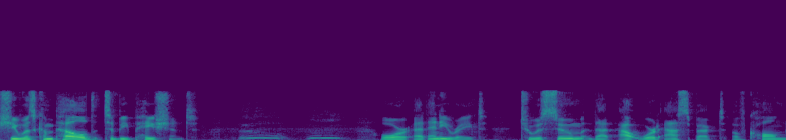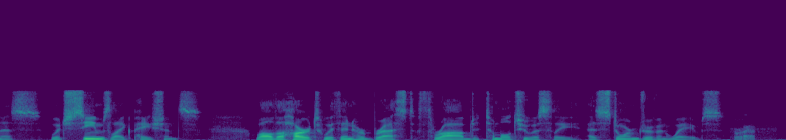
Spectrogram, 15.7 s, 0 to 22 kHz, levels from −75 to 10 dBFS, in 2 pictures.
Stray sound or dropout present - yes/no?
yes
